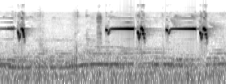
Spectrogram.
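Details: Prinia in lively, challenging song: a harsh burst, then two phrases of a long, pure, level whistle, each closing in a rasping chatter. A faint constant low drone runs underneath.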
